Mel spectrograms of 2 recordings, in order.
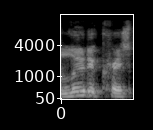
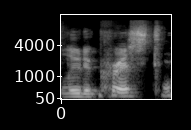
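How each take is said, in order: First: It ends without any added t sound. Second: It ends with an added t sound.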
